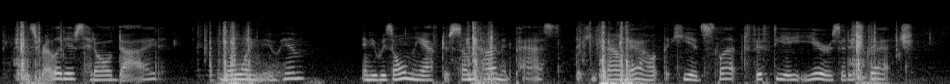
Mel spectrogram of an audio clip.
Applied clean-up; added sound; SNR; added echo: none; Car; 2 dB; none.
